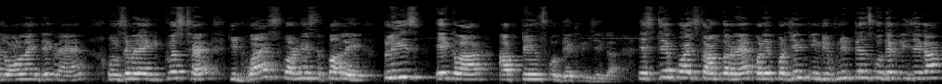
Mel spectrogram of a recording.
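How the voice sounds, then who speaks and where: A woman teaches grammar to a class, her voice pitched high. She keeps quizzing the students and has them repeat after her. The recording is distant and roomy, from a far camera in the classroom. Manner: questioning students, call-and-response drilling. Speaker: English teacher. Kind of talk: classroom lesson.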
